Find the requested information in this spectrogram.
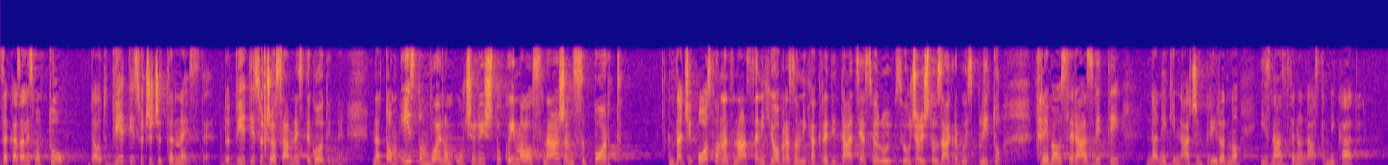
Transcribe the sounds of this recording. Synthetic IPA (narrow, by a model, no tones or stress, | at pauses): zakaːzalismo̞t̪uː | d̪ao̞d̪d̪ʋije̞t̪isut͡ʃe̞t͡ʃe̞t̪r̩nɛːst̪e̞̰d̪o̞d̪ʋije̞t̪isut͡ɕe̞osamnɛst̪e̞ɡo̞d̪inḛnat̪o̞mist̪o̞mʋo̞ːjno̞mut͡ʃiliʃt̪uko̞jeimalo̞snaːʒanspo̞ɾt̪ | znaːt͡ʃiʔo̞slˠonaznanst̪ʋe̞nixio̞bɾazo̞ʋnixakɾe̞d̪it̪aːt̪sijassʋeut͡ʃiliʃt̪euzaːɡɾe̞buisplit̪ut̪ɾe̞bao̞se̞ɾazʋit̪i | nane̞k̬inaːt͡ʃinpɾiːɾo̞d̪no̞iznanst̪ʋe̞no̞naːst̪aʋnikaːd̪aɾ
